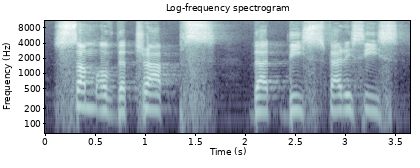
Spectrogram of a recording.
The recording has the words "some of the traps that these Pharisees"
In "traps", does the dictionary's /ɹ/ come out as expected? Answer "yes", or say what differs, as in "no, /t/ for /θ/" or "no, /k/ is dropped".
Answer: yes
